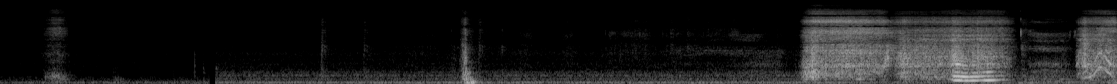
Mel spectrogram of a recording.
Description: the first two days of my cold felt like I was in a constant cycle of sneezing, blowing and stuffy sniffles…I wish I could have caught more sneezes but they had virtually no buildup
